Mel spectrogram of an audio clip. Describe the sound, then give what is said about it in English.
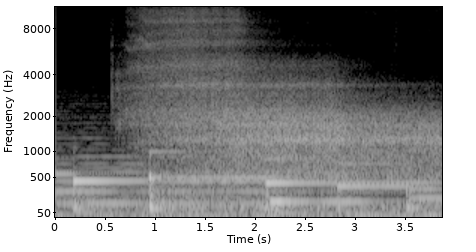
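A deep breath drawn in slowly, a soft, airy hiss that swells and fades over about two seconds above a quiet, steady musical drone. “Snuggled in, take a full deep breath in”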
